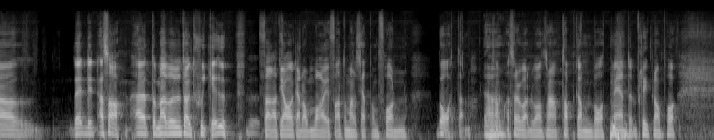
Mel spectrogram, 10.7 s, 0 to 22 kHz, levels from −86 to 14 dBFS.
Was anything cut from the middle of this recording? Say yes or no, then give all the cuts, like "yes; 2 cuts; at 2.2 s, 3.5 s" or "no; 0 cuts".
yes; 2 cuts; at 3.9 s, 9.2 s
